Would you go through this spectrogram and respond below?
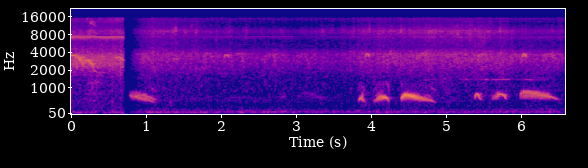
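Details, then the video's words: Spotted dove, a newly caught bird paired with an older one to train it to call readily on a branch as a decoy; soft, low coos in short groups after a knock, over steady background hiss. "Oke teman-teman, ini kita akan melatih tekukur baru ya teman-teman, dengan cara menggandengnya dengan yang lama"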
